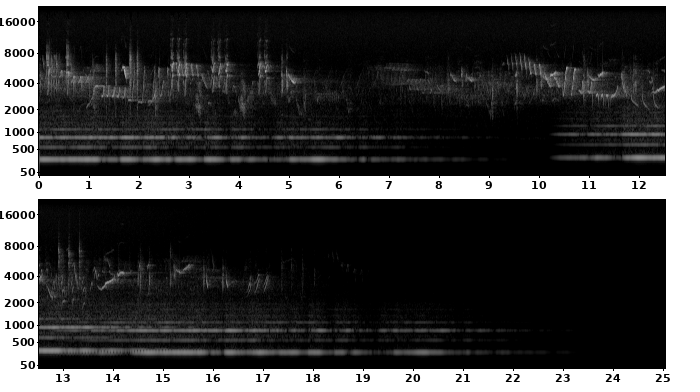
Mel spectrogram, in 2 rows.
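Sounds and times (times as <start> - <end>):
bird sounds: 0.0 - 19.2.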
